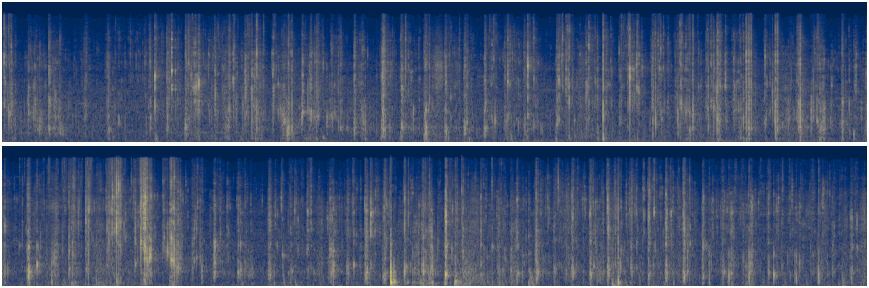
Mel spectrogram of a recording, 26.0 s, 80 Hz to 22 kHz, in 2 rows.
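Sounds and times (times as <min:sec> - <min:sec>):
dog chewing and licking: 0:00.0 - 0:25.9.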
